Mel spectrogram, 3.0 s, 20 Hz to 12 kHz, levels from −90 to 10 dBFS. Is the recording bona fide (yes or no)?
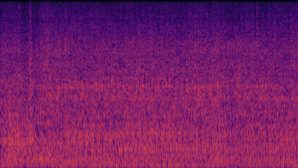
yes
